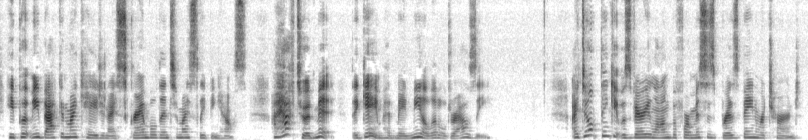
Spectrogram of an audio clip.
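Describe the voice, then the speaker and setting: A woman reading a children's chapter book aloud as a teacher, with expressive storytelling. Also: mid-range voice.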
